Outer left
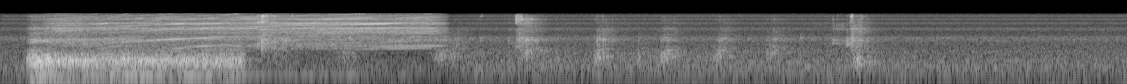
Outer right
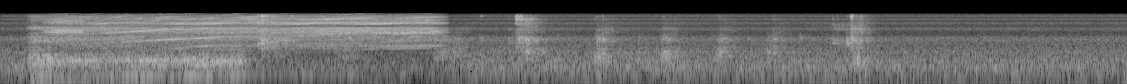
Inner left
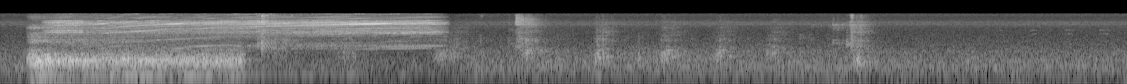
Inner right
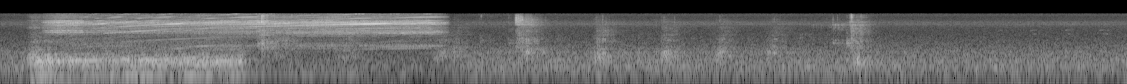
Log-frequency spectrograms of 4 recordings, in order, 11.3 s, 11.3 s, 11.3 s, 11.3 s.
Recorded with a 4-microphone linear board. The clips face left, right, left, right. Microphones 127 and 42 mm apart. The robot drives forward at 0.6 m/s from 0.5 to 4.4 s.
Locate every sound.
0.3 s boiling: 55° left (ahead or behind), 0.9 m; by 2.5 s 30° left (ahead or behind), 1.4 m
2.5 s chewing: 30° left (ahead or behind), 8.5 m; by 8.6 s 25° left (ahead or behind), 9.5 m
